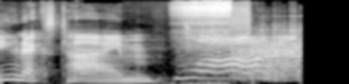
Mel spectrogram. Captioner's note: static crackles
